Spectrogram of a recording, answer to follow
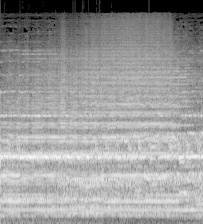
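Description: Live free-improvised ensemble music: a dense cluster of long, steady held tones at many pitches.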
